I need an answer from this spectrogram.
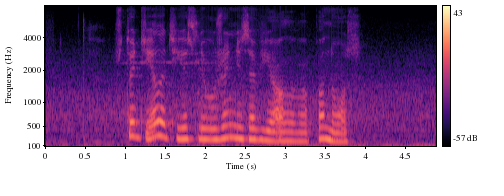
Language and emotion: Russian, sad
